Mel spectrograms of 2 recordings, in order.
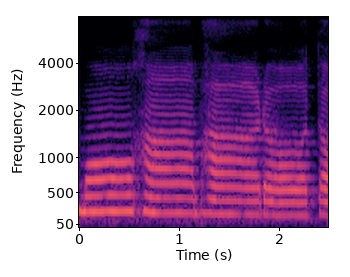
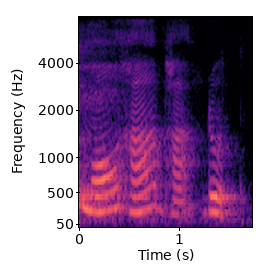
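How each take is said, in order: First: "মহাভারত" drawn out vowel by vowel, ending in an open "to"; টেনে টেনে ভুল উচ্চারণ. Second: "মহাভারত" in four short beats, closed final "rot"; সঠিক দল ভাগ. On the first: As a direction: stretch every letter of "মহাভারত" into its own long, level syllable. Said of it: "এরকমভাবে তো বলি না". ("মহাভারত" ম-হা-ভা-র-ত করে শেষ অবধি টেনে বলা) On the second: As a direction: say "মহাভারত" as mo-ha-bha-rot, beat by beat. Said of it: "আমরা কি বলি?". ("মহাভারত" চার ঝোঁকে ম-হা-ভা-রত বলা) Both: Shown as a demonstration.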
